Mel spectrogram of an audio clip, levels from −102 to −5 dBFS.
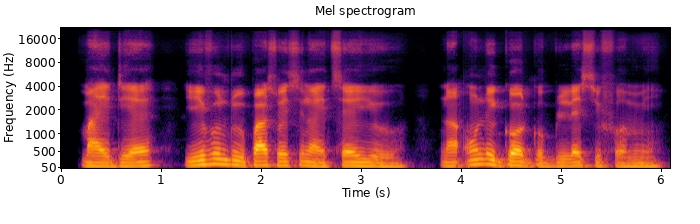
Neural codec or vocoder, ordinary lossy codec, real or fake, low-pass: autoencoder, 48 kHz, 128 numbers a frame, DAC-VAE, trained on Japanese speech; none; fake; none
